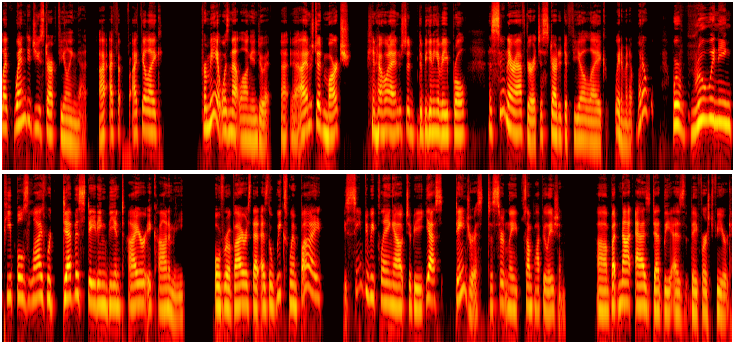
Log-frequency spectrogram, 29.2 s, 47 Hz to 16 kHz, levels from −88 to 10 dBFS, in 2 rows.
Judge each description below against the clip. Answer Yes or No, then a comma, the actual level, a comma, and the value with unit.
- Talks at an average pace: Yes, average, 180 wpm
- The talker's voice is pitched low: No, medium, 165 Hz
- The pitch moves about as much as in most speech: No, wide, 5.8 semitones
